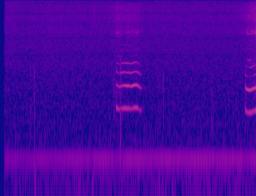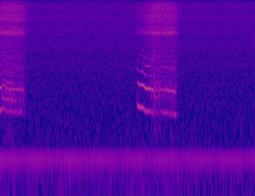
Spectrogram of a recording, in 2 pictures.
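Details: Snoring cat: squeaky, whistled exhalations that fall in pitch, repeated about every three seconds, over a steady low hum.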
